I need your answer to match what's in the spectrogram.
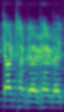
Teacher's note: यह दोस्तों आपका जो है मूर्धा से उच्चारित होने वाला वर्ड है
